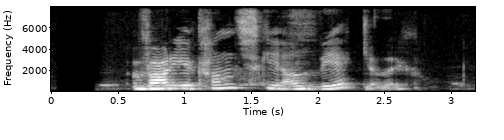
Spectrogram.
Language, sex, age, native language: Icelandic, female, 12, Icelandic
